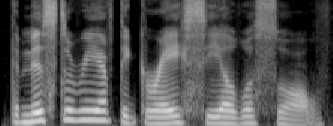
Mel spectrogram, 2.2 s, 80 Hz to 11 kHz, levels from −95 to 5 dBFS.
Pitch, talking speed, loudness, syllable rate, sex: 185 Hz, 215 wpm, -18 LUFS, 5.3 syllables/s, female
